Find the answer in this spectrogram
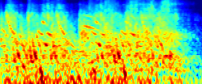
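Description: Cartoon laser-blaster effects from ceiling-mounted security turrets: a dense, rapid barrage of zaps fired as warning shots. It starts abruptly and dies away near the end.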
